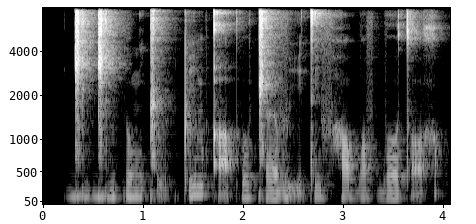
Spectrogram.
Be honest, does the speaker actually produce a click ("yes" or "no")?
yes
